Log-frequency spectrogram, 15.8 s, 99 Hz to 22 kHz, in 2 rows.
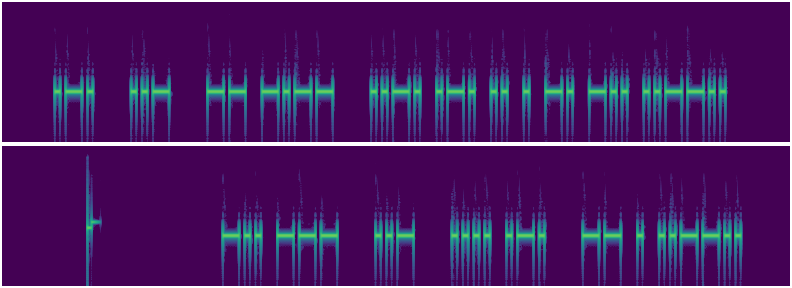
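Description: Morse code sentences built from the top 300 words and abbreviations, sent at 22 words per minute as a steady mid-pitched tone keyed into short dits and longer dahs. The characters come in bursts, with a gap and a single faint click in the middle.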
